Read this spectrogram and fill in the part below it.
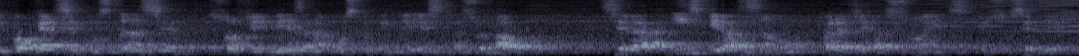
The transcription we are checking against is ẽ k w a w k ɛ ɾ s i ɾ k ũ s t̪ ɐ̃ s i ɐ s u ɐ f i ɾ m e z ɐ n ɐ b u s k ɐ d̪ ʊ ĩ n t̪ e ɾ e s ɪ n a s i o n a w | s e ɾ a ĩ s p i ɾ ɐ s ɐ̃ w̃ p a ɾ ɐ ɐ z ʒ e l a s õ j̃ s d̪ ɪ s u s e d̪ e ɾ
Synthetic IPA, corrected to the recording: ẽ k w a w k ɛ ɾ s i ɾ k ũ s t̪ ɐ̃ s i ɐ s u ɐ f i ɾ m e z ɐ n ɐ b u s k ɐ d̪ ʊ ĩ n t̪ e ɾ e s ɪ n a s i o n a w | s e ɾ a ĩ s p i ɾ a s ɐ̃ w̃ p a ɾ ɐ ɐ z ʒ e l a s õ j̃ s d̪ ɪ s u s e d̪ e ɾ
